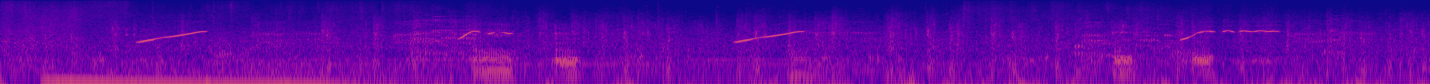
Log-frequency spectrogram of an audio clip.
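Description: A mechanical creature gives rising electronic chirps.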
